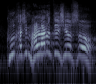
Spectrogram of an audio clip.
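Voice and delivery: high, loud insistence; exasperated protest. Acted. Girlfriend explaining what she meant to boyfriend, exasperated protest. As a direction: argue back in loud frustration. Acted lovers' quarrel.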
